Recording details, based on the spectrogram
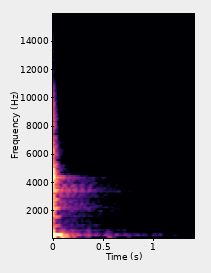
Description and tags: A pick slide scrape down the strings but as fast as a strum.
